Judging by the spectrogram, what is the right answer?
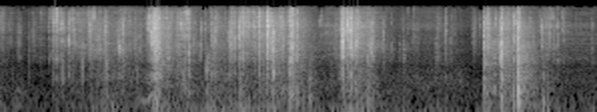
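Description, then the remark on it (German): Paper crinkles and rustles as a gift is unwrapped, with bursts of crackling and a couple of sharper tearing rips over about six seconds, without any voices. “Und würde mich auch freuen, wenn du es direkt auspackst.”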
